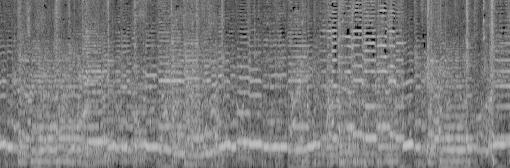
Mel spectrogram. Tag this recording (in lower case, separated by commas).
violin, bowed string instrument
